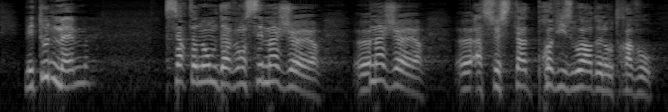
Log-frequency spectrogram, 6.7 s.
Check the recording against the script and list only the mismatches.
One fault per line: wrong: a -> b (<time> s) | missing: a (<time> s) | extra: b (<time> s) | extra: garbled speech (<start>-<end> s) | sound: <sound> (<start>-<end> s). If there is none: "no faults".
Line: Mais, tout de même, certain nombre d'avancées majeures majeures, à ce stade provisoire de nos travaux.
no faults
